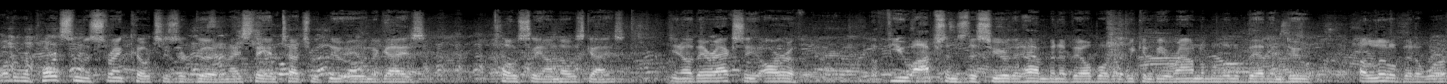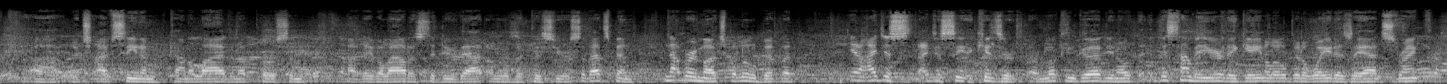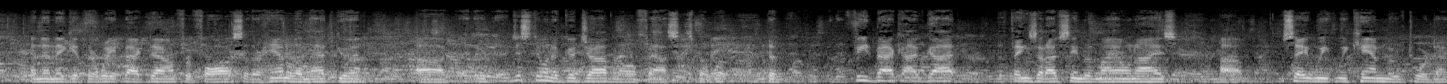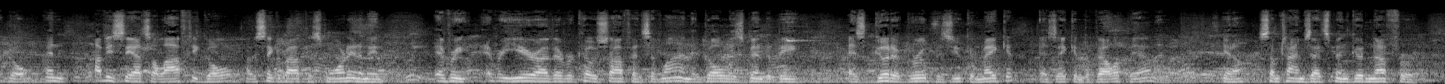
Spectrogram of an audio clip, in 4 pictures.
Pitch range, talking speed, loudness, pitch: 130-150 Hz, 225 wpm, -16 LUFS, 135 Hz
